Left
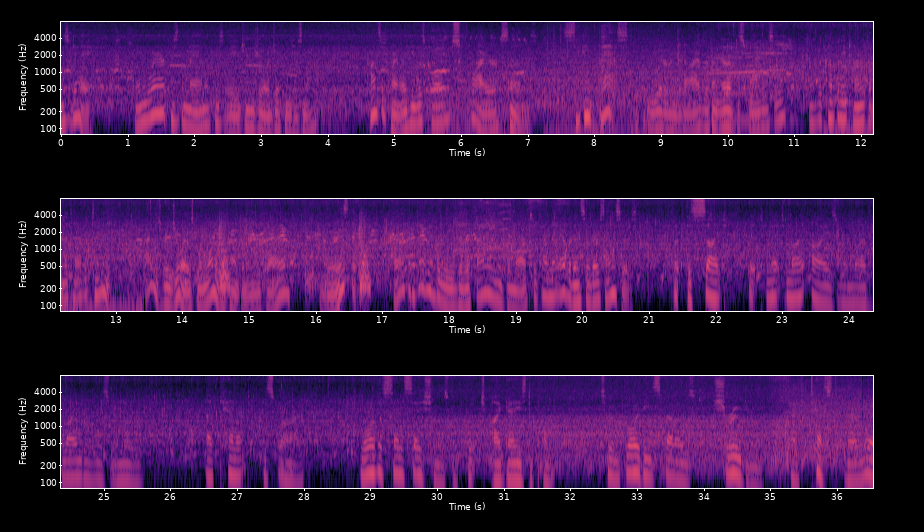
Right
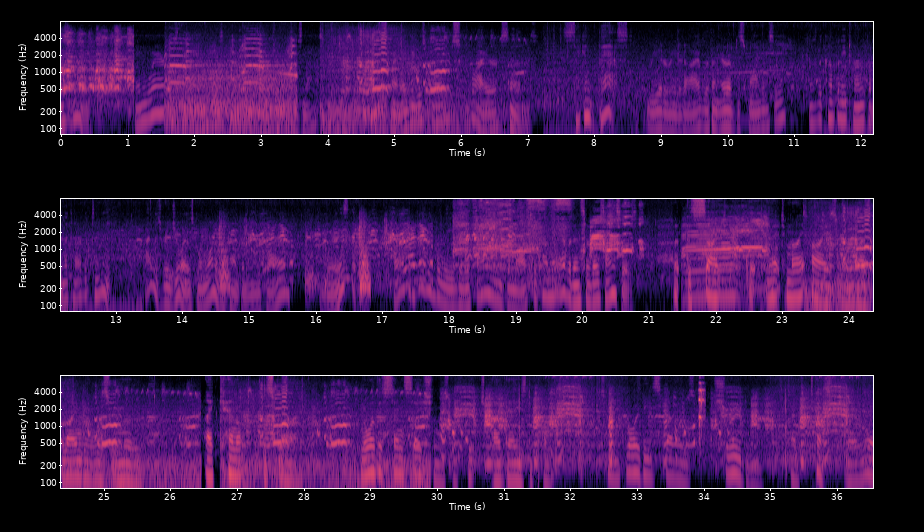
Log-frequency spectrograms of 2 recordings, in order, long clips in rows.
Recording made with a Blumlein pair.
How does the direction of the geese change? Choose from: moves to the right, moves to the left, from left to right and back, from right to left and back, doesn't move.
from right to left and back.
